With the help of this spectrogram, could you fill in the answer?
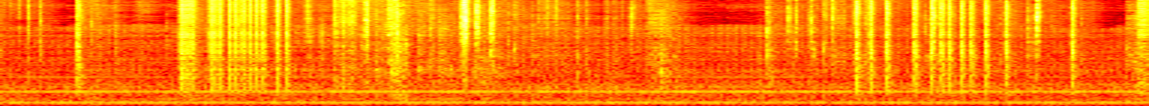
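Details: GE refrigerator running extremely loud, audible throughout the house: steady low hum with whining tone plus irregular creaks and rattling bursts; technician added insulation between the fan bracket and walls to damp vibration, but noise persists, fan vibration suspected.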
